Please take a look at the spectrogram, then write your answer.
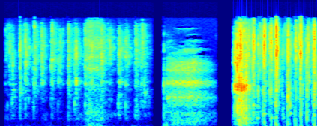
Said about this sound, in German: Ich möchte hier nochmal hier mein lachendes Schwein auf dieser Dose hier, das ich von Jonas bekommen habe. Können wir das Geräusch nochmal hören?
